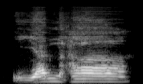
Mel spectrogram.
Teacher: نون ساکن کا اظہار حلقی حرف دو چشمیاں، ینہا بولے تو غلط ہے، کبھی غنہ نہیں کرنا اس کا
